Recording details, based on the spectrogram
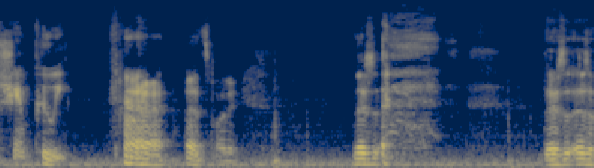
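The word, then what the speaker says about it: Champoeg: o e g but it's pronounced shampoo that's funny there's there's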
